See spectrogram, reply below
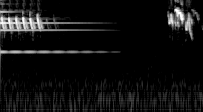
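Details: Yellow-fronted canary song from a long rolling master recording used for training birds: a fast high buzzy trill lasting under a second over a steady pure tone, then silence and a brief burst of sharp twittering notes.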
